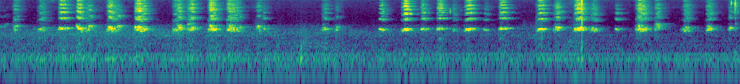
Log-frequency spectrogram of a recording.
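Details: Pet cockatiels indoors, caught in the act of trying to mate: rapid bursts of short, harsh, chattering notes repeated in quick runs for the whole stretch, with a pause near the middle, over a low steady room hum.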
